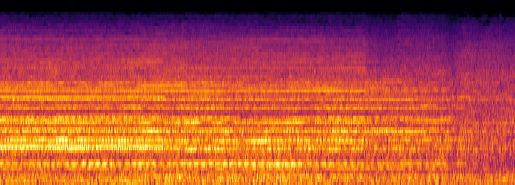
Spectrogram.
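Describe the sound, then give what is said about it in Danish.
Horns honking outside near police officers, sounding as a loud, sustained multi-tone blare. The horns hold steady for about five seconds and ease off slightly near the end, with no voices. “så bliver der dyttet herude.”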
